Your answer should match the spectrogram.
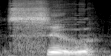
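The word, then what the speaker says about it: σου: exact same way okay sigma omicron upsilon is also pronounced sue okay the only difference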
